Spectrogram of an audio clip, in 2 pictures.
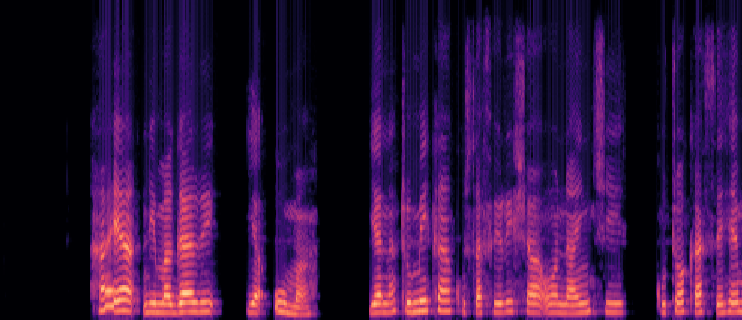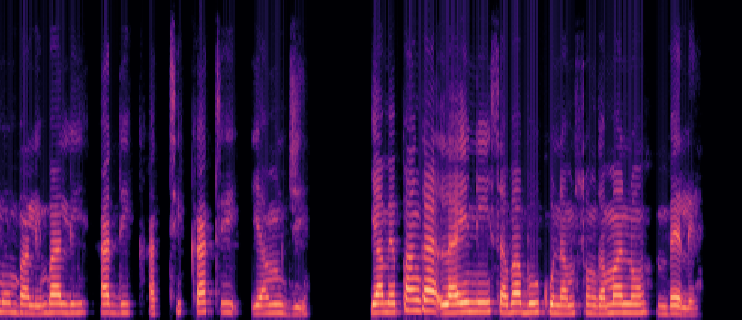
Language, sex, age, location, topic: Swahili, female, 36-49, Nairobi, government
